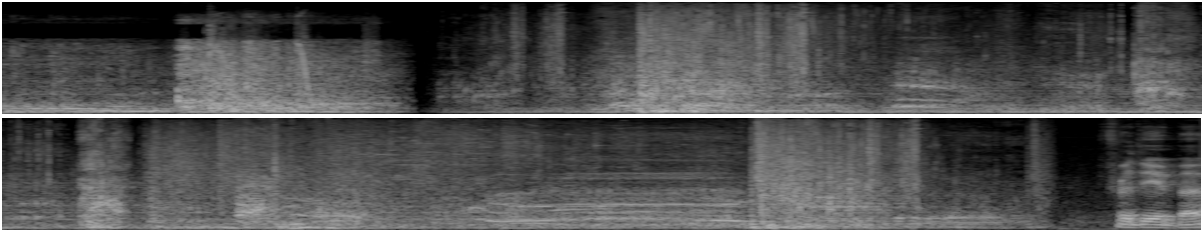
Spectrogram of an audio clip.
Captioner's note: grunts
